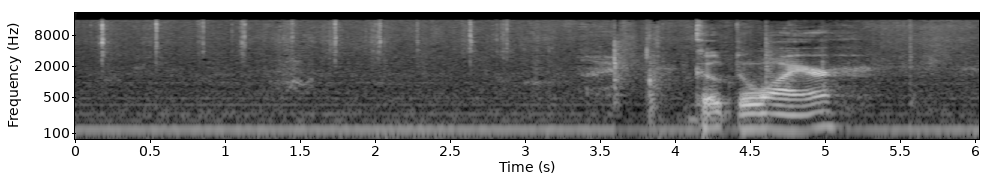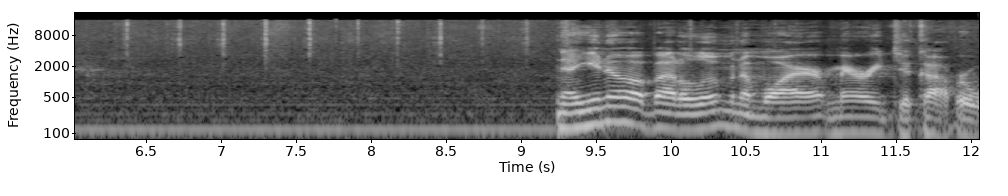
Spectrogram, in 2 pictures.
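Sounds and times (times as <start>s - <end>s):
low electrical hum: 0.0s - 12.0s
faint ticks: 5.6s - 9.3s.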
